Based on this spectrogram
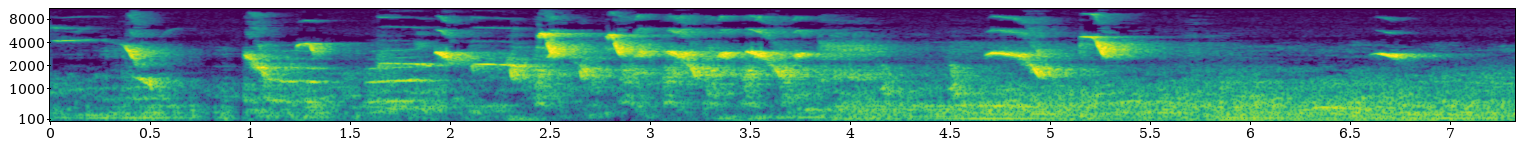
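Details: Owned Chopi blackbirds singing: a rapid run of sharp, downslurred chirps and whistles in short bursts over a steady background hum, the notes thinning out toward the end.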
